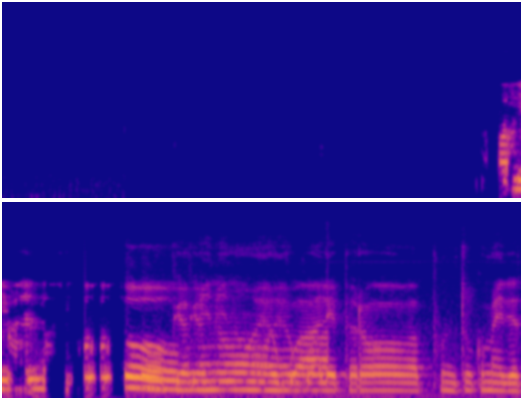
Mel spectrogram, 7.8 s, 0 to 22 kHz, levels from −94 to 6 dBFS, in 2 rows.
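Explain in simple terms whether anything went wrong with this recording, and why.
From 4.51 to 6.34 s the speech has a doubled audio track: a second copy plays about a tenth of a second behind, just as loud. Unlike an echo, it never fades or sounds roomy, and it switches on and off abruptly, likely from the audio being captured twice.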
